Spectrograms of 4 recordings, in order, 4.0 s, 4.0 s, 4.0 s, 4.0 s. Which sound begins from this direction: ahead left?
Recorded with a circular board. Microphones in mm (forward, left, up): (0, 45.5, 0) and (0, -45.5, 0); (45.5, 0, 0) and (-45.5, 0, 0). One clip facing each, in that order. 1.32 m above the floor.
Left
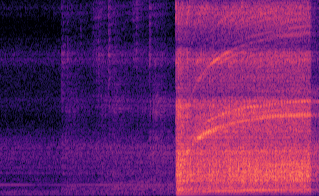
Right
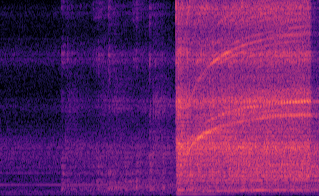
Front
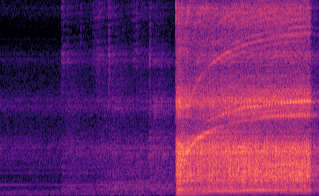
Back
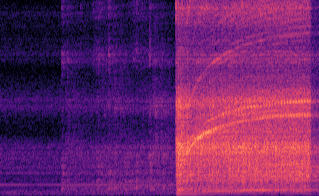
A blender, at 2.2 s.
